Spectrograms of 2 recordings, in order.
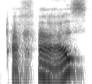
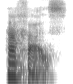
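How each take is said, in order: First: The stress is on the last syllable. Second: The stress is on the first syllable. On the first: The speaker calls it wrong. "its accent is instead of pachaz" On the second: The speaker calls it right. "pachaz means the accent's falling on the first syllable"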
